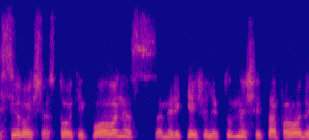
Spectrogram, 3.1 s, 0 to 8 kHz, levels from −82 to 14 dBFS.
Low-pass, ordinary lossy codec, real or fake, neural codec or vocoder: 7.2 kHz; Opus, 16 kbps; real; none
